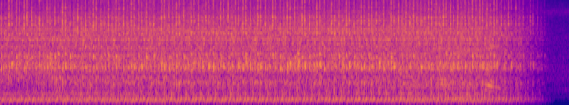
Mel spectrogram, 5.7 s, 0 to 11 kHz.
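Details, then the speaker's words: JD214 mud mower with Predator 670 V-twin, rebuilt muffler with new rivets that later melted; loud raspy uneven stumbling beat breaking up at mid throttle; owner suspects lean mixture, plans to richen needle a notch or two. "I think it's running lean I'm gonna take the needle and emulsion tube and move the needle and enriching the mixture on the needle a little maybe a notch or two because it breaks up at M"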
